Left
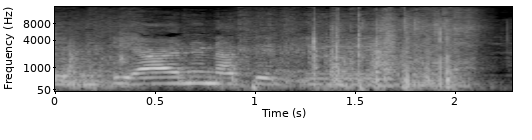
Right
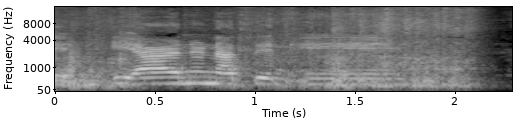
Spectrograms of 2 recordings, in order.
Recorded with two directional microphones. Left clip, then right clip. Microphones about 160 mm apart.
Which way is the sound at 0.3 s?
Centre (ahead or behind).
